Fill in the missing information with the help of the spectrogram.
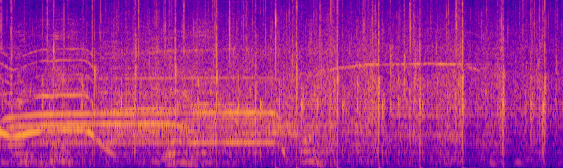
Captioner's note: applause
